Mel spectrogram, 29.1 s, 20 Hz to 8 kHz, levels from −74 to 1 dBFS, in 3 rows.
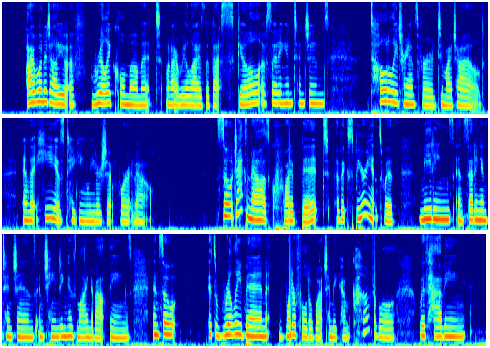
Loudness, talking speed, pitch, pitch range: -25 LUFS, 135 wpm, 205 Hz, 190-230 Hz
